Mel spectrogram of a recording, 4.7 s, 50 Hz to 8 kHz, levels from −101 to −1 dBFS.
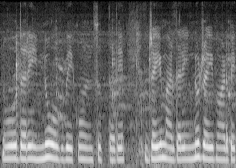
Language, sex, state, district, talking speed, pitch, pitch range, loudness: Kannada, female, Karnataka, Mysore, 115 wpm, 210 Hz, 205-220 Hz, -17 LUFS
